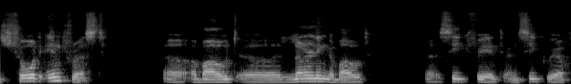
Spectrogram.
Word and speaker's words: Sikh: you pronounce the word Sikh? And so this slide tells you that it almost sounds like when a person is sick, and so Sikh is the right pronunciation.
